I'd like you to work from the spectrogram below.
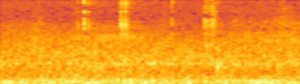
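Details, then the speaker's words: Simulated dental hygiene demonstration, operator scaling upper anterior facial surfaces away, lip retracted, strokes rolling from tooth midline: four brief, sharp scraping clicks of a hand scaler across calculus. "And again, you can be coming from the midline of the tooth and rolling all the way in like that so that you get full coverage."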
